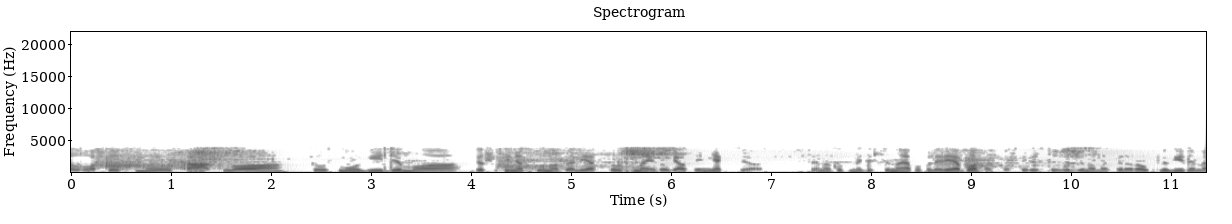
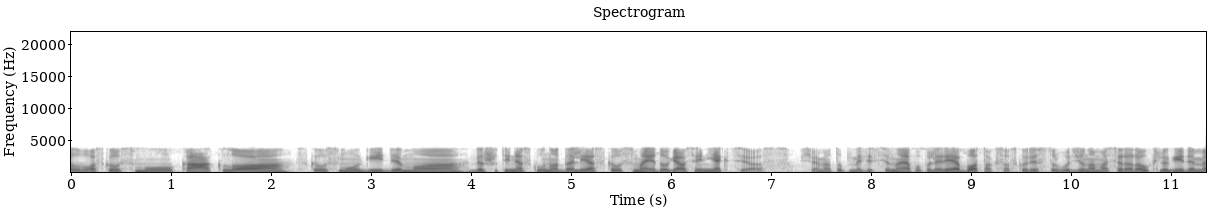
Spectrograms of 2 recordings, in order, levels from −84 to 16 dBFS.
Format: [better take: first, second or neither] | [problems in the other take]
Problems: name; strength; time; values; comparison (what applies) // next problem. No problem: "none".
second | noise reduction (classical method spectral subtraction)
